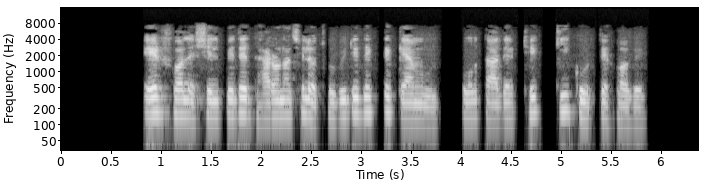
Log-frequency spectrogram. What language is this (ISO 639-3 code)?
ben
